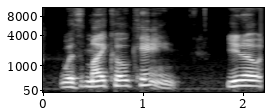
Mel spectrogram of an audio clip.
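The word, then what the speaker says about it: McConaughey: Yeah, it was a movie with my cocaine. You know, he said the best way to pronounce his name is to say my cocaine but fast.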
